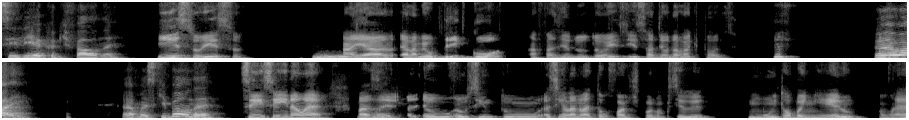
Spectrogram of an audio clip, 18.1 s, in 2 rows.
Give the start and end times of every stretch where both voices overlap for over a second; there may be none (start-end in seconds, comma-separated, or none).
none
